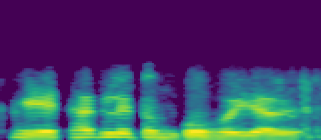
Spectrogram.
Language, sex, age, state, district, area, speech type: Bengali, male, 18-30, West Bengal, Darjeeling, rural, conversation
